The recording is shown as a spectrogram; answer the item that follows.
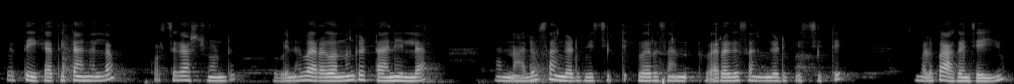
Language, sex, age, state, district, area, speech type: Malayalam, female, 45-60, Kerala, Kasaragod, rural, spontaneous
